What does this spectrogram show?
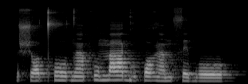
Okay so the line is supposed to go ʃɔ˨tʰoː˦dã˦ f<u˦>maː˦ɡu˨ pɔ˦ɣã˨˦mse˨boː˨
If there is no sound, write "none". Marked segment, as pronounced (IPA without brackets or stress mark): ʊ˦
